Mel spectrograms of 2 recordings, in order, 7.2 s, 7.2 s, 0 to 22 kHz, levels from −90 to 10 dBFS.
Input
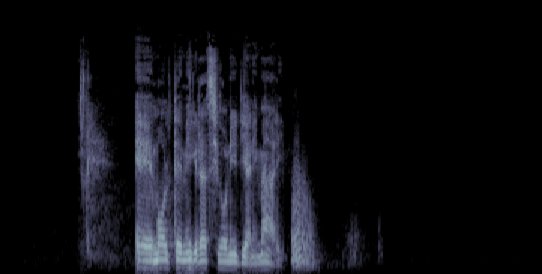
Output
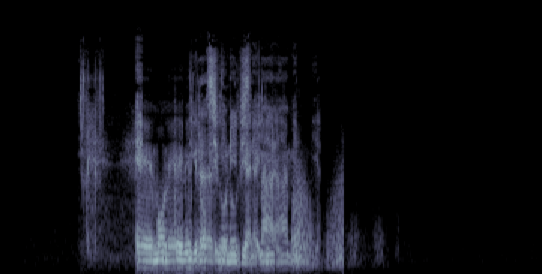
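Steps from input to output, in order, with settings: chunks repeated in reverse 305 ms, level -5 dB; 1.90–2.54 s: Savitzky-Golay filter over 41 samples

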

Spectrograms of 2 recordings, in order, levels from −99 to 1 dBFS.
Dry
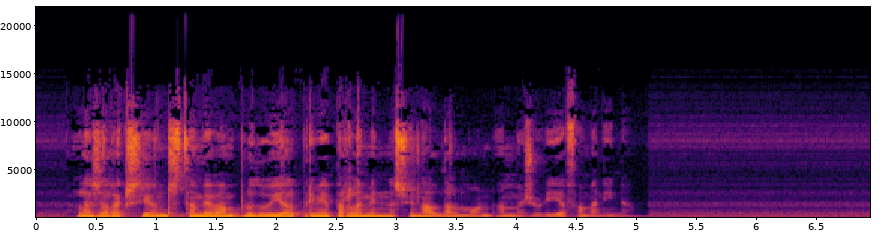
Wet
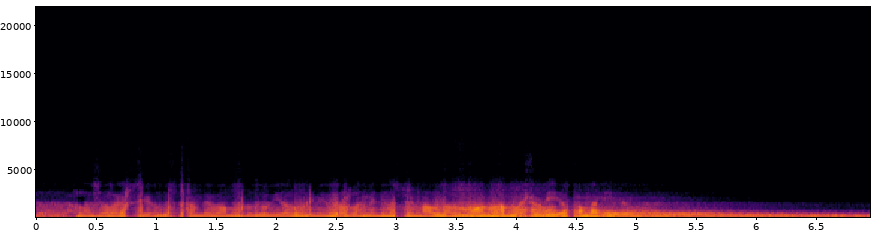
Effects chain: hum notches 60/120 Hz; echo that smears into a reverb 493 ms, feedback 51%, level -10 dB; compressor with a negative ratio -37 dBFS, ratio -1; dynamic bell 1.9 kHz, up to +6 dB, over -54 dBFS, Q 1.2; low-pass sweep 970 Hz -> 200 Hz, 3.81–6.73 s; tape spacing loss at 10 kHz 33 dB; trim +6.5 dB

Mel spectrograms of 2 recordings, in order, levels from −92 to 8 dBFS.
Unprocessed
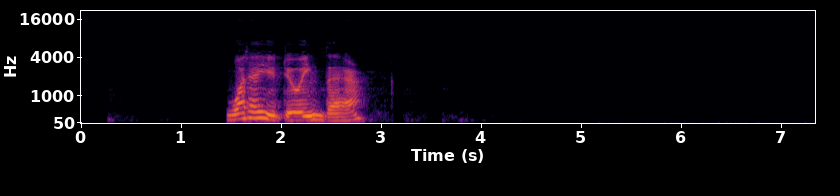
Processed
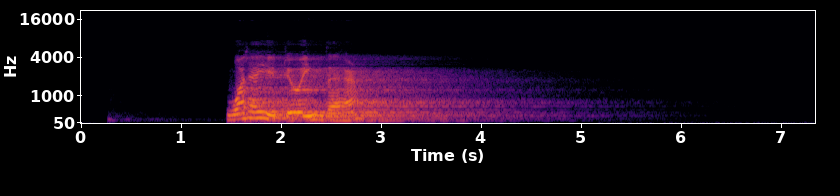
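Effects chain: level-controlled noise filter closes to 690 Hz, open at -26.5 dBFS; plate-style reverb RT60 3.7 s, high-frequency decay 0.8×, DRR 6.5 dB; trim +3 dB

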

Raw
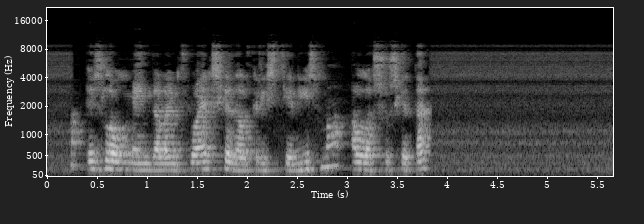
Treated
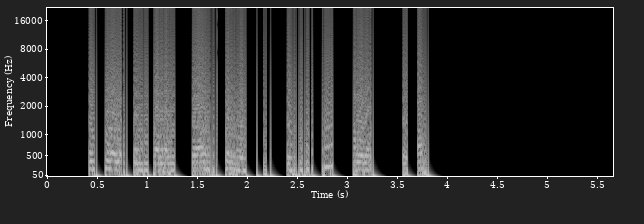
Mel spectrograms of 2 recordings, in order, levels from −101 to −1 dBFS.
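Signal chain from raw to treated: harmonic-percussive split harmonic +6 dB; 1.47–2.89 s: bass shelf 200 Hz +6.5 dB; Schmitt trigger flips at -21.5 dBFS

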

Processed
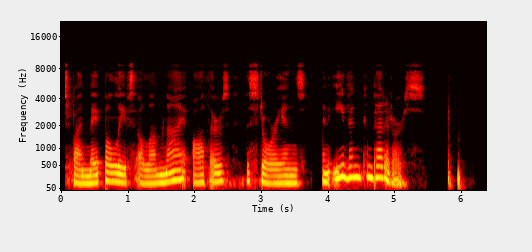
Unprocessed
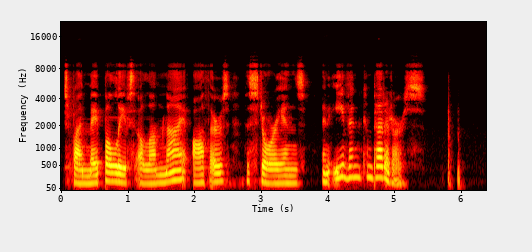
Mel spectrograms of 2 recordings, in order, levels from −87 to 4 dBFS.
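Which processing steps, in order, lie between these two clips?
treble shelf 4.1 kHz -4 dB; in parallel at -0.5 dB: compression, threshold -27 dBFS, peak gain reduction 14 dB; on the sum: FFT filter 140 Hz 0 dB, 260 Hz +2 dB, 420 Hz -11 dB, 600 Hz -11 dB, 1.7 kHz -28 dB, 2.7 kHz -18 dB, 11 kHz -13 dB; gate -54 dBFS, range -29 dB

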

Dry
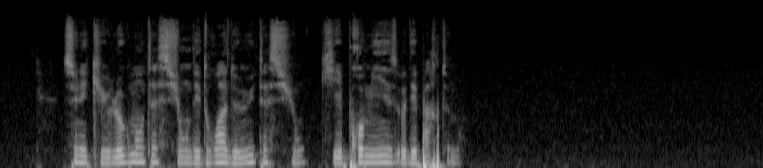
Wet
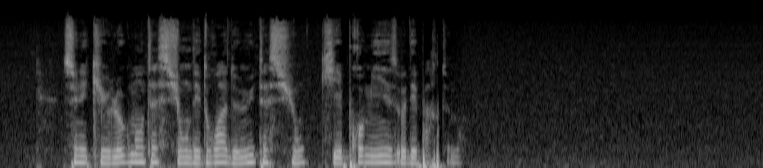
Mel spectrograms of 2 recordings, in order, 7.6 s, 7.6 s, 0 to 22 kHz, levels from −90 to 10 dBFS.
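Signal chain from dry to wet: compression 6:1, threshold -31 dBFS, peak gain reduction 17.5 dB; trim +8 dB

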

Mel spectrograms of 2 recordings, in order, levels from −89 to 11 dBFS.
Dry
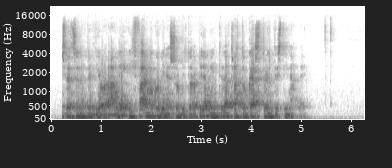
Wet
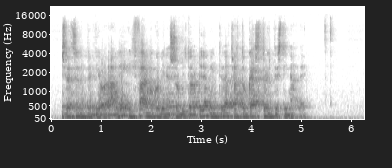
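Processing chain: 2.35–3.14 s: comb 6.4 ms, depth 72%; compression, threshold -28 dBFS, peak gain reduction 10 dB

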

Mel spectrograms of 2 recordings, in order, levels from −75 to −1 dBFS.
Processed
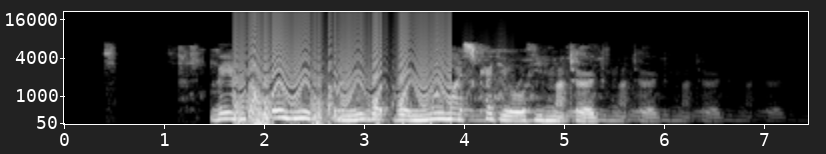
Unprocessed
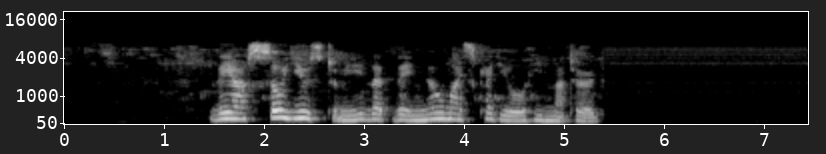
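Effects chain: gate -43 dBFS, range -38 dB; dynamic bell 430 Hz, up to +5 dB, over -29 dBFS, Q 0.84; 1.69–3.88 s: decimation with a swept rate 29×, swing 60% 3.8 Hz; tape echo 631 ms, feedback 27%, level -19 dB, low-pass 3.2 kHz; loudness maximiser +15.5 dB; trim -1 dB

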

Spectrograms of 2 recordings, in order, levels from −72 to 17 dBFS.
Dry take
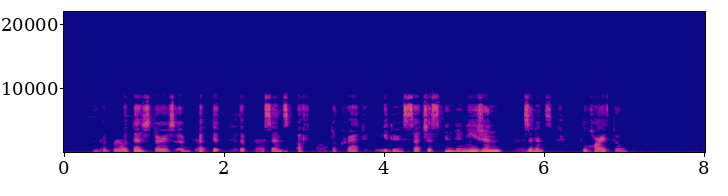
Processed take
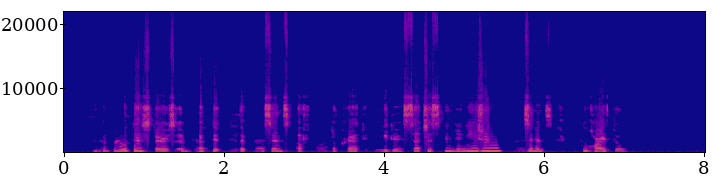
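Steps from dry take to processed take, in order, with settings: comb 3.4 ms, depth 89%; saturation -19.5 dBFS, distortion -9 dB; 4.05–6.68 s: crackle 270 per s -54 dBFS; trim -4 dB

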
